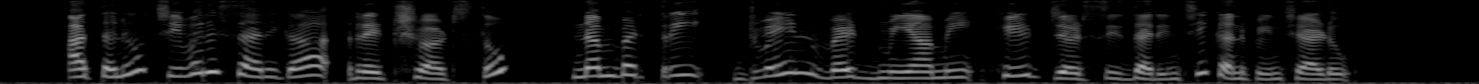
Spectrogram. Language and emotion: Telugu, neutral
